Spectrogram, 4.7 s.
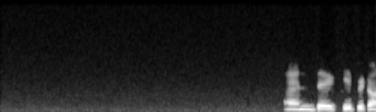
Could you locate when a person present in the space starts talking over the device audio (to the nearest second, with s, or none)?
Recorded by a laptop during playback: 4 s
